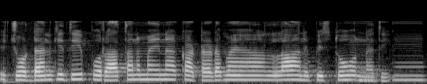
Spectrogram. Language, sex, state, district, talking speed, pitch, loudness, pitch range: Telugu, female, Andhra Pradesh, Srikakulam, 100 wpm, 210 Hz, -16 LUFS, 205-220 Hz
